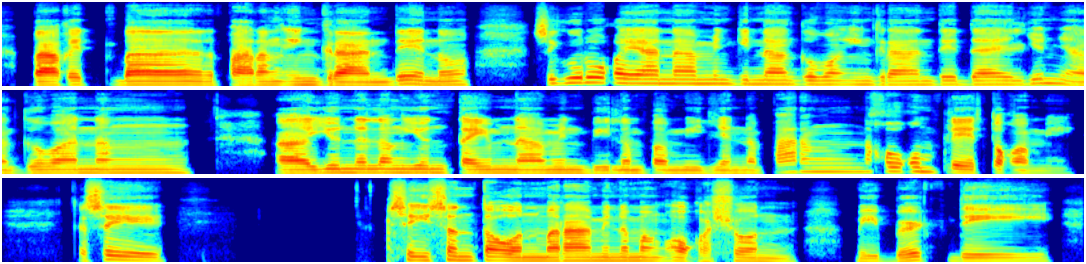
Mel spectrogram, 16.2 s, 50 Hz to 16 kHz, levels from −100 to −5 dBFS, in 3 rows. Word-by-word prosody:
Bakit 135 +2 +5
ba 140 0 +4
parang 135 +1 +1
engrande, 130 +3 +2
'no? 140 +1 -5 0.2
Siguro 215 +4 -1
kaya 190 -3 +3
namin 175 -1 -1
ginagawang 160 -1 -2
engrande 150 +1 -3
dahil 155 +1 -2
'yon 185 +3 -6
nga, 125 - -3
gawa 135 +1 -2
ng, 135 0 -3 0.8
ah, 130 0 +5
'yon 150 +2 0
na 145 - +3
lang 145 0 0
'yong 145 -1 -3
time 135 0 +2
namin 130 0 -1
bilang 125 0 -6
pamilya 120 -1 -5
na 120 - -7
parang 175 +6 -6
nakukumpleto 165 -8 0
kami. 105 -3 -6 0.4
Kasi 160 -7 +4 1.1
sa - - +5
isang 155 0 +4
taon 140 -3 +3
marami 140 0 +4
namang 140 0 -3
okasyon. 125 -4 -2 0.3
May 115 - -2
birthday, 130 +1 -1
140 Hz, 135 wpm, -23 LUFS, 130-155 Hz, 1.1 s, Bakit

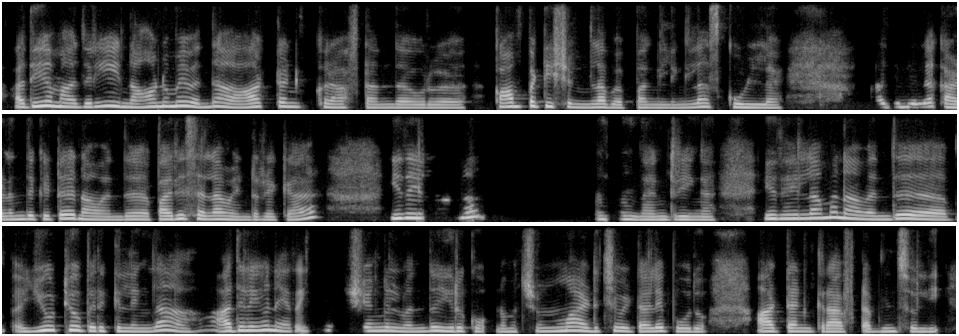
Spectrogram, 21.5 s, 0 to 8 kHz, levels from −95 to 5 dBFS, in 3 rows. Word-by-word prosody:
அதே 300 +6 +5
மாதிரி 265 +3 0 0.2
நானுமே 300 +6 +3
வந்து 260 +4 -1 0.2
ஆர்ட் 285 +2 0
அண்ட் 270 -1 -3
கிராஃப்ட், 230 -2 -4
அந்த 220 0 -5 0.2
ஒரு 215 0 -4 0.5
காம்படீஷன்லாம் 270 -6 +1
வைப்பாங்க 215 +1 -6
இல்லீங்களா? 220 +6 -3
ஸ்கூல்ல. 225 -3 -1 0.8
அதுலலாம் 255 +3 -3
கலந்துக்கிட்டு, 245 +3 +1
நான் 225 -2 -2
வந்து 225 +2 -3 0.2
பரிசெல்லாம் 245 -1 +2
வென்றிருக்கேன். 215 - -3 0.7
இது 330 - +5
இல்லாம 410 - -35 1.2
ம். 240 - 0
ம். 235 - 0
நன்றிங்க. 220 0 -2 0.5
இது 280 - +3
இல்லாம 320 +5 +3
நான் 275 -4 +1
வந்து 235 +4 0 0.7
யூடியூப் 315 -1 +4
இருக்கு 260 -1 -2
இல்லீங்களா? 235 +7 -1 0.4
அதிலேயும் 295 +3 +4
நிறைய 250 0 -3 0.3
விஷயங்கள் 270 -1 0
வந்து 235 +4 0
இருக்கும். 245 -2 -2
நம்ம 220 0 -5
சும்மா 250 +4 +1
அடிச்சு 240 +2 -2
விட்டாலே 230 +2 +1
போதும். 225 -1 -2 0.4
ஆர்ட் 235 0 +2
அண்ட் 230 -1 -2
கிராஃப்ட் 220 -1 +1
அப்பிடின்னு 225 +2 -3
சொல்லி. 220 +2 -2
245 Hz, 130 wpm, -23 LUFS, 225-275 Hz, 1.2 s, அதே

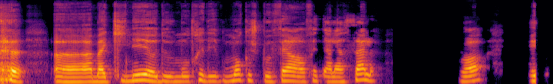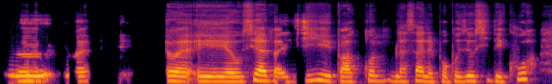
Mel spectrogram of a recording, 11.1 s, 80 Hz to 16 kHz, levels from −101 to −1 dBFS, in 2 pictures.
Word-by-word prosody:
heu, - - +9 0.3
à 160 -1 +4
ma 160 -1 +5
kiné, 195 +5 +3
heu, 180 - +4
de 175 0 -4
me 170 - -3
montrer 170 +4 -4
des 175 0 -4
mouvements 190 +4 -2
que 205 -1 -6
je 190 - -6
peux 175 -3 -4
faire 185 +2 +2
en 165 - -1
fait 185 +2 -9
à 165 - 0
la 165 -1 0
salle. 195 +4 +1 0.8
Tu 175 - -10
vois? 185 +4 +1 0.8
Et - - -1
que 180 - +1
ouais. 175 +1 -4 0.8
Ouais 175 -2 +3
et 170 -1 +3
aussi, 165 +5 -1
elle 190 -2 +6
m'a 170 - 0 0.2
dit- 200 -1 -2
bah 165 -1 -1
comme 190 -2 -5
la 170 -1 -5
salle, 180 0 -1
elle 155 - -6
proposait 170 +2 -3
aussi 180 +3 -4
des 170 -4 -4
cours- 240 +4 -6
175 Hz, 210 wpm, -25 LUFS, 165-195 Hz, 0.8 s, heu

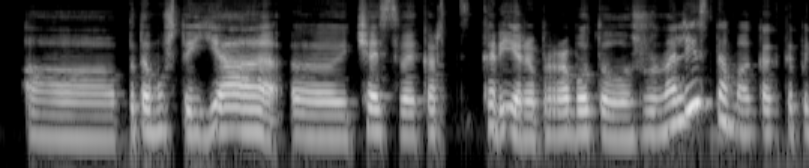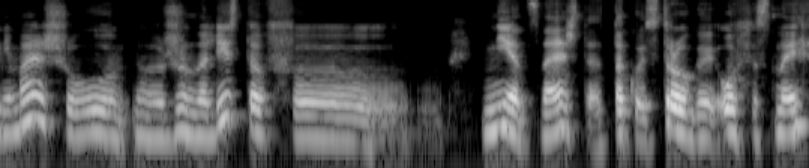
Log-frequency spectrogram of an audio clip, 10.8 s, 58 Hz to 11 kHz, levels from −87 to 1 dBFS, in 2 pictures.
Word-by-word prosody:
А, 150 -2 -5
потому 185 +5 0
что 185 -1 -4
я, 185 +1 +3
а, 155 -2 0
часть 180 +4 +2
своей 165 -2 0
картц 180 -1 -5 0.2
карьеры 190 -7 +2
проработала 170 -2 +1
журналистом, 225 - +3
а 175 - -2
как 175 0 -4
ты 190 - -8
понимаешь, 235 +7 -2
у, 170 -1 -3
э, 150 -3 -8
журналистов, 180 - -3
э, 145 -4 -4 0.6
нет, 185 +2 +2
знаешь, 195 +5 +1
та 195 - -10
такой 170 +3 -2
строгой 155 +2 +4
офисной 175 +2 0
170 Hz, 140 wpm, -25 LUFS, 155-185 Hz, 0.6 s, строгой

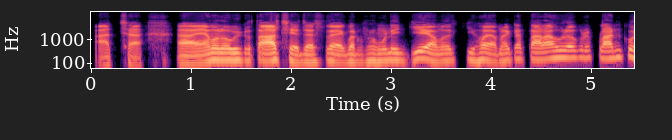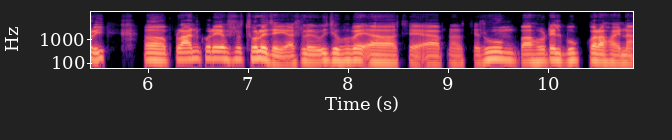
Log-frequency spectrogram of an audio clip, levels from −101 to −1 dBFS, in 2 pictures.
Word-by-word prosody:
আচ্ছা। - - -7 0.5
আ - - -1 0.2
এমন 145 +3 +3
অভিজ্ঞতা 140 -2 0
আছে 135 -1 +1
যে, - - -3
আসলে 130 +3 -2
একবার 125 +1 -2
ভ্রমণে 130 +2 -3 0.2
গিয়ে 160 +2 +1
আমাদের 130 +2 -4
কি 145 - -11
হয়? 150 -3 +1
আমরা 130 +2 -5
একটা 155 +2 -5
তাড়াহুড়া 165 +4 +2
করে 175 -1 -7
প্লান 165 +1 +2
করি, 150 -6 +1 0.5
আ - - +2 0.2
প্লান 150 +1 +3
করে 165 0 0
আসলে 155 +1 -6
চলে 165 -1 +6
যাই। 100 - +2
আসলে 125 +3 -4
ঐ - - -2
যে - - +1
ওভাবে 135 +2 0 0.2
আ - - +2 0.2
হচ্ছে, 115 - -12 0.3
আপনার 110 +2 -13
হচ্ছে 115 - -18
রুম 155 0 +1 0.2
বা 125 - 0
হোটেল 140 +2 0
বুক 135 0 -3
করা 130 -3 +5
হয় 115 -1 -3
না, - - -2
140 Hz, 220 wpm, -23 LUFS, 130-155 Hz, 0.5 s, চলে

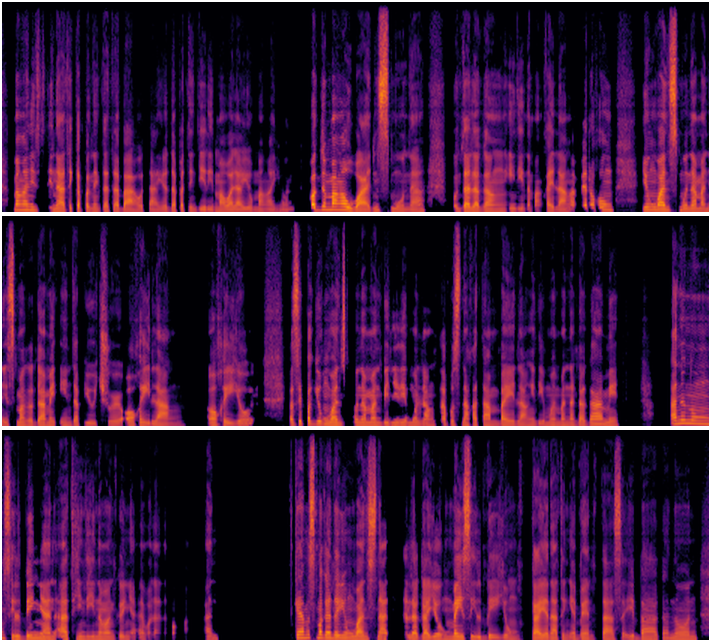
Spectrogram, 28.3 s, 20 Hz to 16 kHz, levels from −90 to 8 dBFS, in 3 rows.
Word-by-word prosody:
mga 225 0 +3
needs 200 -3 -5
din 195 - -5
natin 175 0 +3
kapag 175 -3 -2
nagtatrabaho 145 -3 -1
tayo 130 +2 -7
dapat 150 0 -5
hindi 145 -1 -6
rin 145 - -10
mawala 135 -1 -1
yung 130 0 -7
mga 125 0 -6
yun. 125 0 -14 0.3
Huwag 215 +1 +7
ng 245 0 +1
mga 235 -1 +7
wants 150 +6 +7
muna, 145 0 -5 0.4
kung 175 - -7
talagang 155 -3 +2
hindi 155 -2 -6
naman 150 -1 -8
kailangan 145 0 0
pero 200 +2 -1
kung 215 -1 -2 0.4
yung 215 0 0
wants 205 0 +7
mo 205 - -4
naman 175 -4 0
is 165 -1 +4
magagamit 165 -2 0
in 165 -1 -8
the 160 - +1
future, 145 -2 -4
okay 180 -3 -1
lang, 130 -2 -2 0.3
okey 160 -1 -1
yun. 140 -1 -4 0.5
Kasi 195 +3 +1
'pag 220 -2 -2
yung 205 -2 -1
wants 185 -1 +2
mo 185 - -4
naman 170 -2 -1
binili 165 0 -3
mo 165 -1 -6
lang 145 0 -4
tapos 150 +1 0
nakatambay 150 -2 -1
lang, 140 +1 -4
hindi 150 0 -9
mo 150 - -10
naman 150 0 -6
nagagamit, 160 +2 -1 0.6
ano 270 +2 +2
nung 250 -3 -2
silbi 200 -1 0
niyan 160 -5 +1
at 170 -1 +3
hindi 165 -2 -5
naman 155 -1 -2
kunya 160 -1 -6
ay - - -9
wala 155 +1 -12
namang 155 -1 -15
pag 150 - -26 0.2
an 185 - -9 1.0
Kaya 235 0 +4
mas 245 0 +5
maganda 215 -3 +3
yung 205 -1 -1
wants 170 0 +5
natin 155 -2 0
talaga, 150 -1 +2
yung 165 +1 -3
may 190 0 +6
silbi 145 -5 0
yung 140 0 -11 0.2
kaya 145 0 +5
nating 145 +1 -2
ibenta 140 0 -3
sa - - -1
iba, 185 -2 -5
ganon 180 -3 -6
160 Hz, 180 wpm, -25 LUFS, 145-185 Hz, 1.0 s, Huwag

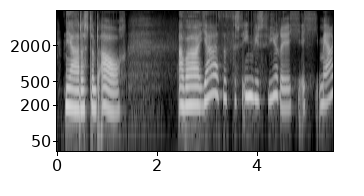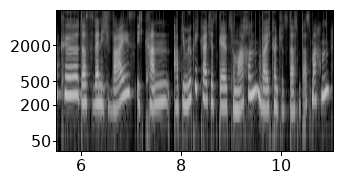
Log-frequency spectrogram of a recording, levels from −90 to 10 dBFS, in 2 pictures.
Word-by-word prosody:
Ja, 190 -3 +8
das 180 0 +4
stimmt 185 0 +1
auch. 175 -4 +5 1.0
Aber 205 +1 +7
ja, 250 +10 +2
es 305 0 -9
ist 260 -2 -8
sch - - -20
irgendwie 285 -3 +2
schwierig. 245 -7 -4
Ich 205 - -15
merke, 300 +7 -1
dass 220 -2 -6
wenn 225 0 -1
ich 200 -3 -13
weiß, 280 - -4
ich 215 - -14
kann 220 +4 -6
habe 200 - -12
die 215 - -7
Möglichkeit, 250 - -6
jetzt 220 -2 -13
Geld 195 0 -6
zu 185 - -11
machen, 220 - -4
weil 190 -9 -4
ich 185 - -14
könnte 190 -3 -10
jetzt 170 0 -18
das 170 0 -9
und 190 - -25
das - - -15
machen, 250 +5 -6
215 Hz, 185 wpm, -21 LUFS, 190-260 Hz, 1.0 s, Ja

